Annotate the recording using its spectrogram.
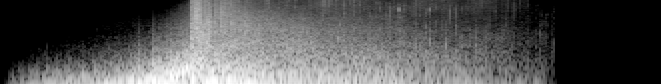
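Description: Cinematic boom-and-impact sound effect for an animated logo intro. A low rumble swells, a sharp hit comes a little over a second in, and a deep boom then decays away by about three and a half seconds.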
